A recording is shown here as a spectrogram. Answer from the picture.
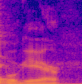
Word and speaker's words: Dimmu Borgir: Dimmu Borgir.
